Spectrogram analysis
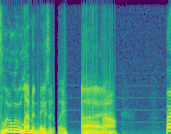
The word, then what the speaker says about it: Lululemon: Who wants to spell it? I mean, Panda answered it. Panda. Panda. Lulumon. Close. There's more in there, but yeah, no. It's Lululemon, basically.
